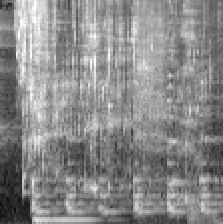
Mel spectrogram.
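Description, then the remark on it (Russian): Water is poured into a glass for someone to drink, in a steady stream for a couple of seconds, with a gurgling, ringing tone that wavers as the glass fills. No voices are heard. “На, выпей воды.”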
